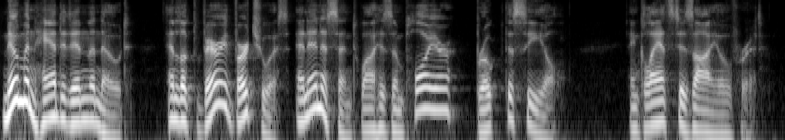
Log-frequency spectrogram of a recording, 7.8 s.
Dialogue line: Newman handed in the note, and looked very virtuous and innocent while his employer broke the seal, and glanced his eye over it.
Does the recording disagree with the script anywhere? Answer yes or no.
no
